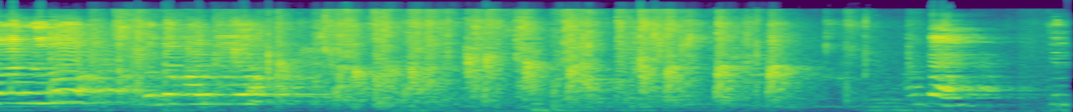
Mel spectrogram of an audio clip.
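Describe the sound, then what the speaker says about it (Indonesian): Audience at a children's talk show for National Children's Day applauds a young guest: steady clapping that fades toward the end, with voices talking over it. "tepuk tangan dulu untuk Afia"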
